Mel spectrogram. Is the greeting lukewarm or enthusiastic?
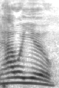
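lukewarm. It is said in a lukewarm, flat tone.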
